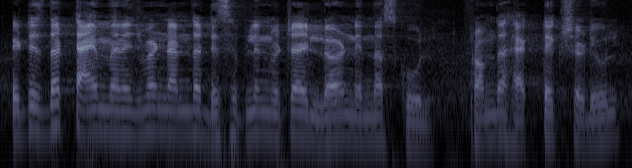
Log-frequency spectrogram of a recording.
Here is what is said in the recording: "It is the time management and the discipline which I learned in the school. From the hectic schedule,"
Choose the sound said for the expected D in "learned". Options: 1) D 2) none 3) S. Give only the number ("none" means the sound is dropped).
1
